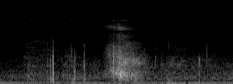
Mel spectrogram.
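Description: An iPad's cardboard box and packaging being handled: a sharp click about half a second in, then a short rustling swish about a second in.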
